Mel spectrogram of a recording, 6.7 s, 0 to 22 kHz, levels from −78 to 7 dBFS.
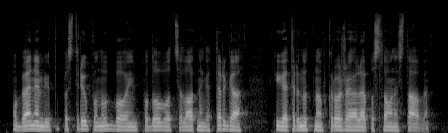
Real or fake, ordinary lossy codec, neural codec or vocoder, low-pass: real; none; none; 14.4 kHz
